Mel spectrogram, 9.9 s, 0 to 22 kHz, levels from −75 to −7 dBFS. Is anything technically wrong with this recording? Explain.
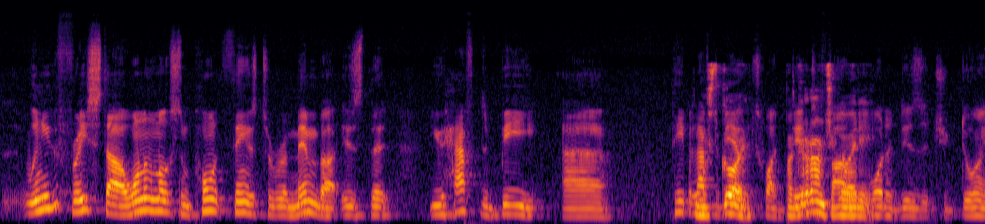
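No, nothing is technically wrong with this speech recording. No fault can be heard at any point in it.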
